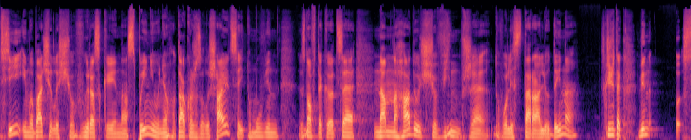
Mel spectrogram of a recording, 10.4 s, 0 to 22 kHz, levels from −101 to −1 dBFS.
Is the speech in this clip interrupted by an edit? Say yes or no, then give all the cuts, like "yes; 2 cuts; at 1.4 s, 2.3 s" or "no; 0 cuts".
yes; 1 cut; at 2.6 s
